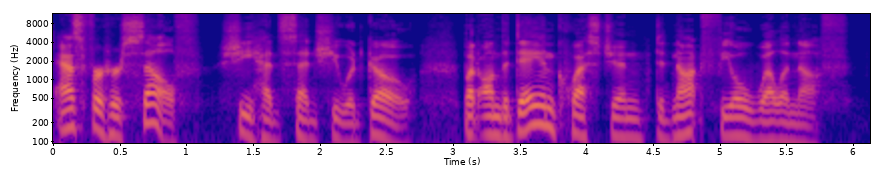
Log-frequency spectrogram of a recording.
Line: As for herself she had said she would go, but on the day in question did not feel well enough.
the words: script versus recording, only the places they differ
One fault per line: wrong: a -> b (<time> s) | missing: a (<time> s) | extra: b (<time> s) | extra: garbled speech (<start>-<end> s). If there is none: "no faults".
no faults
